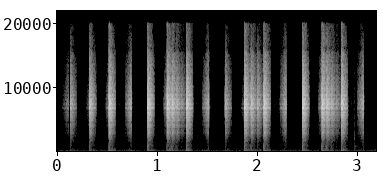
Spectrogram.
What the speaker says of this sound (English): starting off with the bends hi-hat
